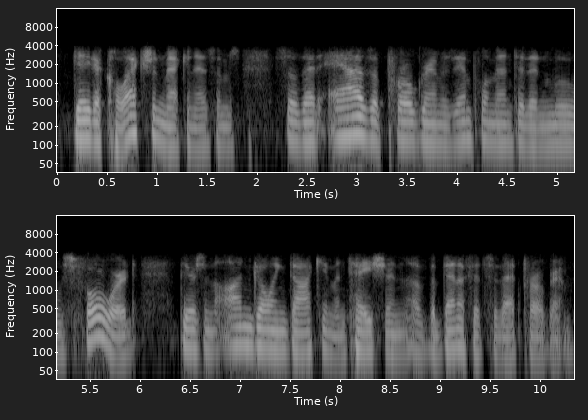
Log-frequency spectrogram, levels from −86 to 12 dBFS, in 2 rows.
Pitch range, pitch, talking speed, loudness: 100-120 Hz, 110 Hz, 135 wpm, -32 LUFS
